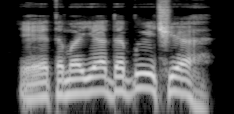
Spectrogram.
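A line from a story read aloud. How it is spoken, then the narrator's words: Playful growl. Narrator (Russian): голосом Шерхана прорычал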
